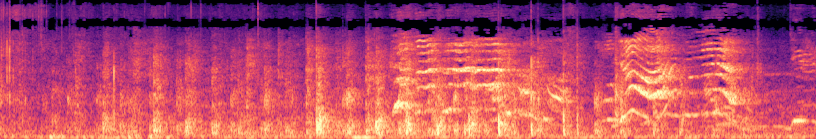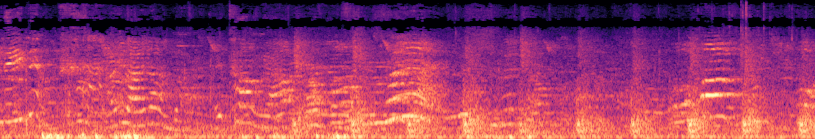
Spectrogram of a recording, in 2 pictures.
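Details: Stray cats being fed on the street give overlapping, wavering meows that rise and fall, clustered mid-clip, with clattering, knocks and human voices around them.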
